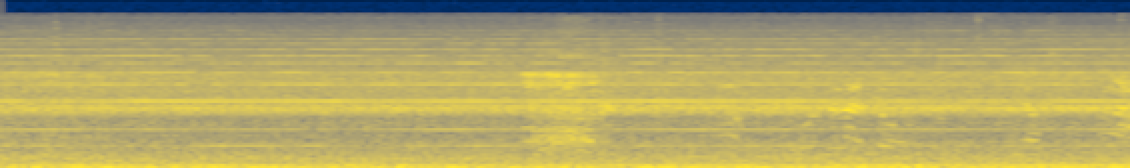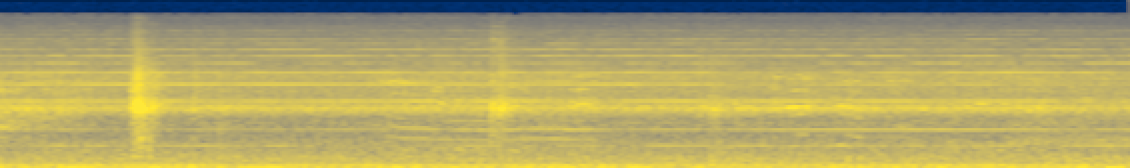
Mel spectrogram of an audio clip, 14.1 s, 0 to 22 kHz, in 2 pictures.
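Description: Steady drone of a C-130J's four turboprop engines heard from inside the cargo hold: a low rumble under a constant high whine. A single sharp knock about eight seconds in.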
